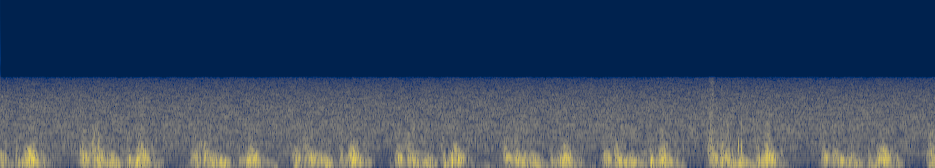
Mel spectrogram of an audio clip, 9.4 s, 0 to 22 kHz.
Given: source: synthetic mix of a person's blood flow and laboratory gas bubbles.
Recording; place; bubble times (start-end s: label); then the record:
Doppler ultrasound of blood flow; precordium
7.06-7.45 s: bubbles
From the record:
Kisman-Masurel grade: 112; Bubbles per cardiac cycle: 1 to 2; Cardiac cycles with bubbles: 1 to 10%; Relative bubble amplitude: moderate (0.250 to 0.450); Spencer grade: 1 (occasional bubble signal discernible with the cardiac motion signal, with majority of cardiac periods free of bubbles); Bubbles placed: anywhere in the cardiac cycle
